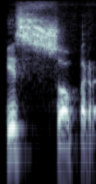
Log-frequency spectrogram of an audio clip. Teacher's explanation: shadnya berharokat tasydid, ini ditekan, dimasukkan, diidghamkan. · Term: alif lam samsiyah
